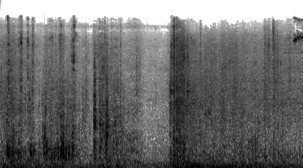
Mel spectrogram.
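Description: Mountain bike riding down a dirt trail: a steady rumble of tyres and wind on the microphone, with repeated sharp knocks and rattles from the bike over bumps, loudest about two and a half seconds in.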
